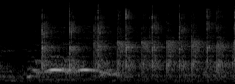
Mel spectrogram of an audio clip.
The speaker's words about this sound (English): And we're all clapping at that, but I'll also tell you like it is.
